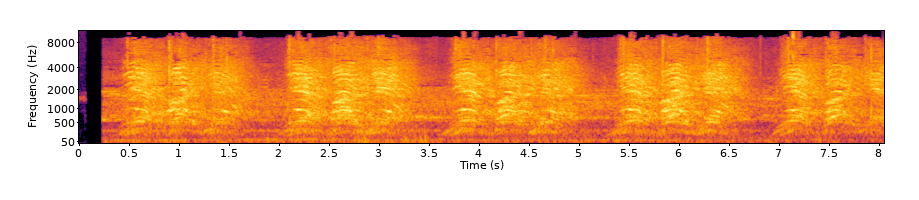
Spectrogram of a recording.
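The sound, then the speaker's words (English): Anti-war protest crowd in St. Petersburg chanting against the war in Ukraine: loud, repeated group chants in a steady, evenly paced rhythm, each phrase rising and falling as one. “And that is the sound of Russians taking to the street for the second straight night to voice opposition to the war in Ukraine. That one, a demonstration in St. Petersburg tonight, chanting no to war.”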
